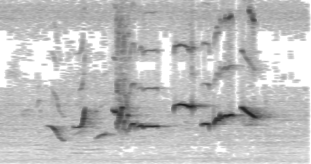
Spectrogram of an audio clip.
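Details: Oriental magpie-robin, called kacer, singing a lure song meant to stimulate other kacer to sing: a quick series of clear whistled slurs, some rising, some falling, interspersed with a brief harsh rasp and ending in sweet sustained whistles.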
